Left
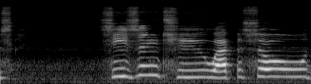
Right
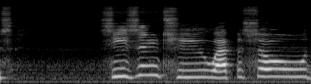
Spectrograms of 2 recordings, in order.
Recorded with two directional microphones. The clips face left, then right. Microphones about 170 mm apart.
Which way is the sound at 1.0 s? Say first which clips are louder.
Right 2 dB; 5° right (ahead or behind).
